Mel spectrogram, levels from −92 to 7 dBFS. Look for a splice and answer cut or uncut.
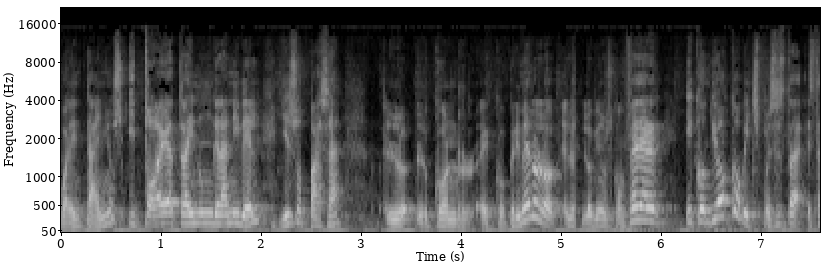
cut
